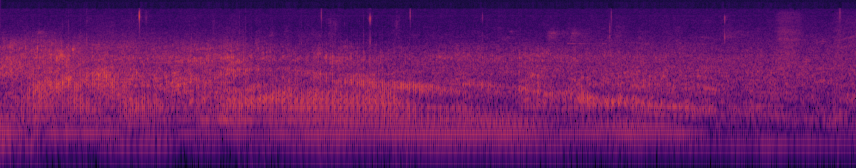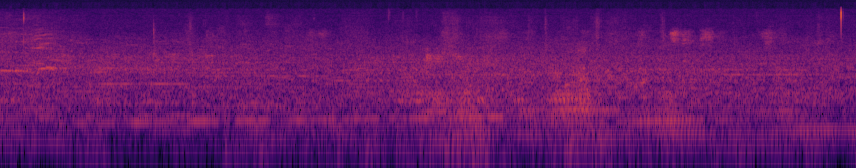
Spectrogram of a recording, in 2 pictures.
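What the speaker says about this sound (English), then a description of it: "here, with a topside pass to bid you farewell, we salute the Spitfire" A Spitfire makes a topside pass at the Eastbourne Airshow, its propeller engine droning loud then easing as it moves away, while a commentator speaks over the fading aircraft.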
